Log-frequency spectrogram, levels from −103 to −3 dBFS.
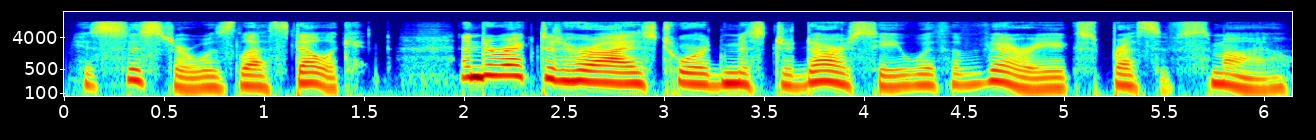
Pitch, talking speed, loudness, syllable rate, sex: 190 Hz, 165 wpm, -19 LUFS, 5.4 syllables/s, female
